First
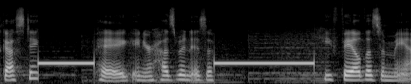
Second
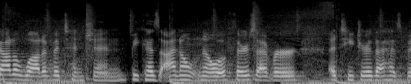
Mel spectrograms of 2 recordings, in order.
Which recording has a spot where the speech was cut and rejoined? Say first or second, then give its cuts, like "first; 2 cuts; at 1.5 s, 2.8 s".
second; 1 cut; at 1.2 s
